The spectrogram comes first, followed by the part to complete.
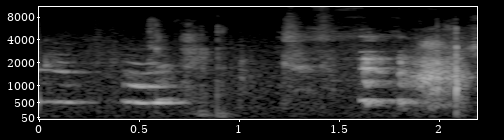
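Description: A woman crying as she tries to read aloud: short, high-pitched whimpering cries, three in a row with quiet gaps between.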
